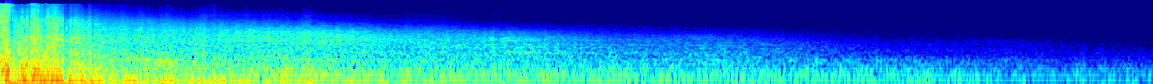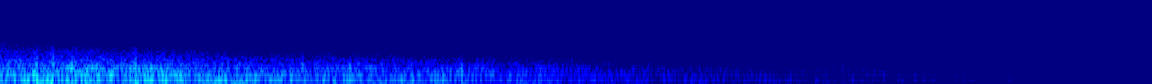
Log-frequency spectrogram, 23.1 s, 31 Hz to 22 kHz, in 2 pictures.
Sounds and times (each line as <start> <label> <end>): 0.0 synthetic explosion sound 4.9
